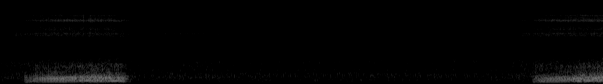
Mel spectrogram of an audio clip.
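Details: Adult mother snoring in sleep: rough fluttering snores on breaths in, roughly five seconds apart, with soft breathing between.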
